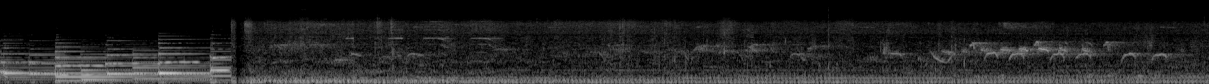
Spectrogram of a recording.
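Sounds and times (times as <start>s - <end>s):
steady low hum: 2.3s - 12.0s
birds chirping: 2.4s - 12.0s.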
